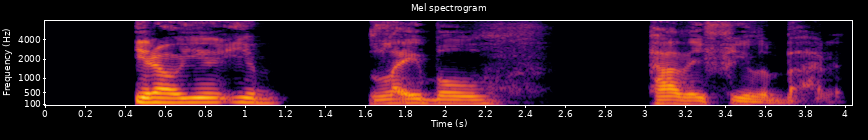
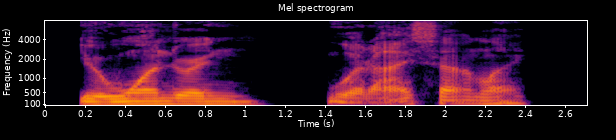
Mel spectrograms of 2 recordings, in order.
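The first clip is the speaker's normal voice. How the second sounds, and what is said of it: Low FM radio DJ voice. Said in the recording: “the FM radio DJ voice with a low inflection point ... the FM radio DJ voice”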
